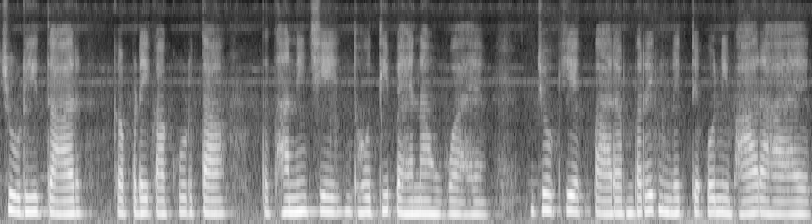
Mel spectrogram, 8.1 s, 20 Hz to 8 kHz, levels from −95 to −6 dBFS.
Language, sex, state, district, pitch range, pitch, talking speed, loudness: Hindi, female, Chhattisgarh, Raipur, 175-195 Hz, 185 Hz, 140 wpm, -16 LUFS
